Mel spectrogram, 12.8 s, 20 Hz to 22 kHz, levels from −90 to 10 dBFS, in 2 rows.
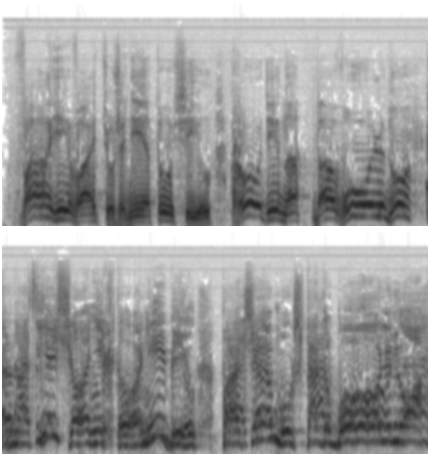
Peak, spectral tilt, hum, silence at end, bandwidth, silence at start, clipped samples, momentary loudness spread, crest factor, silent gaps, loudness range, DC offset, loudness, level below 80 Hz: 0 dBFS; -5 dB/octave; none; 0 s; 16.5 kHz; 0.2 s; under 0.1%; 4 LU; 10 dB; none; 1 LU; under 0.1%; -10 LUFS; -40 dBFS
